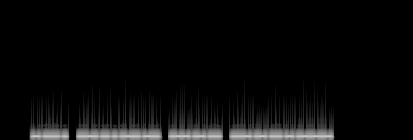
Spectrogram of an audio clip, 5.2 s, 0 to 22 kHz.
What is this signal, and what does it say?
Morse code, heard as a keyed tone, about 50 wpm, 700 Hz. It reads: THE FIELD WAS VAST.
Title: Sentences from Top 1300 Words 50wpm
